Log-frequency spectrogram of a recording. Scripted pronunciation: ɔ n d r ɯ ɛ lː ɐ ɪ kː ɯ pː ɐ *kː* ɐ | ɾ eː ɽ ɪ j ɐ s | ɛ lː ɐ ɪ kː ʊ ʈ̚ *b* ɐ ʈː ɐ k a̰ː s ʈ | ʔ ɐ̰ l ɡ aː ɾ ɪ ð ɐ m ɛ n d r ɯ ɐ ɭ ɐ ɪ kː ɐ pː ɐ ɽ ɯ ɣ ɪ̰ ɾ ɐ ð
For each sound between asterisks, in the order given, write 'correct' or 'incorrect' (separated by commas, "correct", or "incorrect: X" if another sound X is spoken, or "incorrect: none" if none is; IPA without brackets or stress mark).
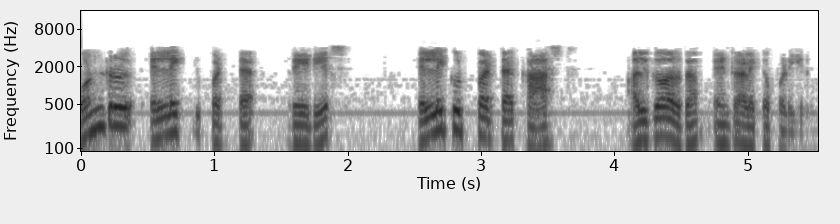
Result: incorrect: ʈː, incorrect: p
